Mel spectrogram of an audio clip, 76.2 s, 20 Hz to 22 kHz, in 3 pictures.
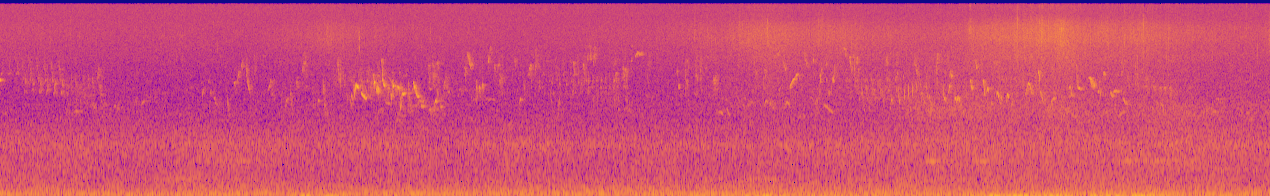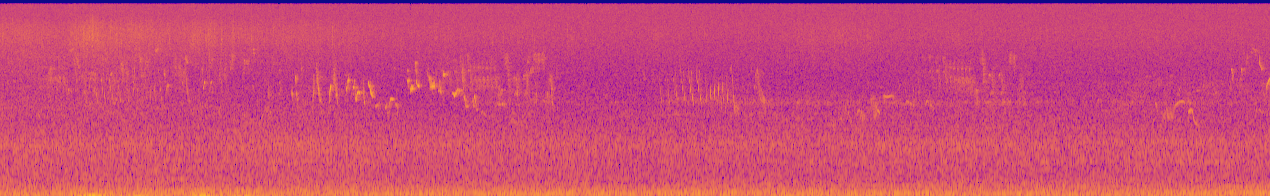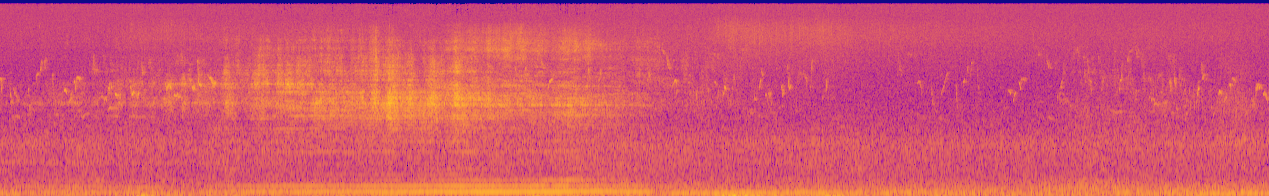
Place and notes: hünger, feldweg: weide - the city, the country & me: pasture, birds
birds, long grass rustling in the wind
the city, the country & me: may 7, 2011
Wermelskirchen, Germany, 7 May 2011, ~14:00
